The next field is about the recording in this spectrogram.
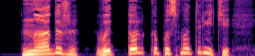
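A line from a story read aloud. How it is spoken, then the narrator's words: Frightened exclamation. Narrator (Russian): испуганно воскликнул Хэмми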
